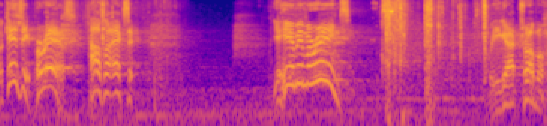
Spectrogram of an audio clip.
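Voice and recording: In a put-on character voice, a woman speaks slowly at a fairly high pitch with a fairly bright tone and vocal fry, her pitch swinging very widely between long, frequent pauses.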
